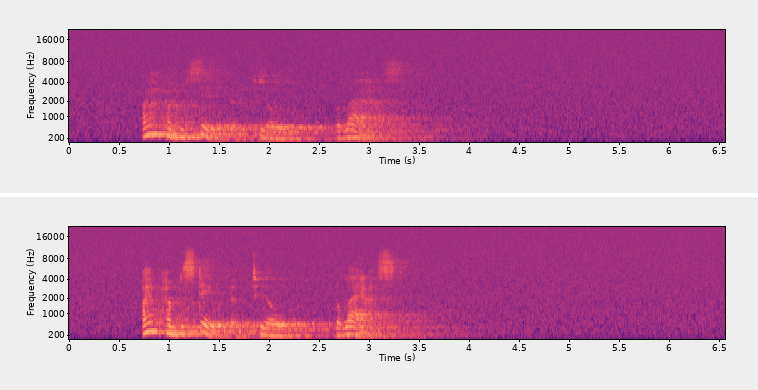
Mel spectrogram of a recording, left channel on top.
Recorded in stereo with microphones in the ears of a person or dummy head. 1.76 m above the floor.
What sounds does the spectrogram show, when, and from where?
0.7 s a woman speaking: 80° right, 3 m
